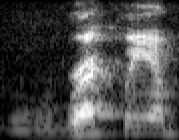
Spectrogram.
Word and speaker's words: Requiem: so far, joining Korn's new album, which is Requiem. That's how you pronounce it, and Don't FM by The Weeknd.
